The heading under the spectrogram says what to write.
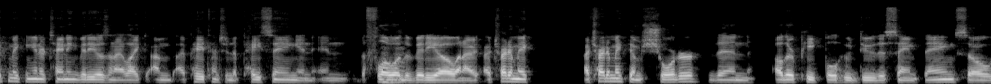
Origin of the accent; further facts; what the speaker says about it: Missouri, United States; also born or lived in Arkansas; I grew up in Missouri and Arkansas, so fishing and hunting was kind of like where I started out. And as an adult, I've kind of moved away from rural areas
